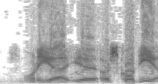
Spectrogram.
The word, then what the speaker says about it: Scornia: Scornia, that's the way it's pronounced, the hard K.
